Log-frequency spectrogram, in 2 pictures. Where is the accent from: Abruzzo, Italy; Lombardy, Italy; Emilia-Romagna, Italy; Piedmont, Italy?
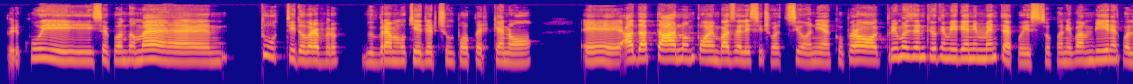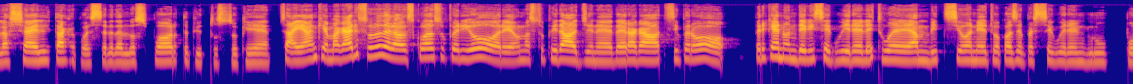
Lombardy, Italy; Bergamo; accent: Bergamasque; also born or lived in Milan; io in realtà sono originaria di Milano e ci siamo trasferiti a Bergamo quando ero alle scuole elementari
